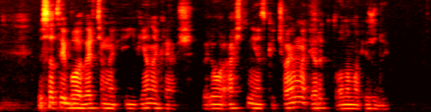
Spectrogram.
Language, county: Lithuanian, Vilnius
